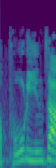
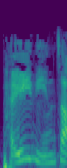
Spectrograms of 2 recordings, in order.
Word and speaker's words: 涪陵: 可是他自称财经专家，他在电视节目里面，他公开说了，大陆人很穷，吃不起杂菜，所以呢，涪陵榨菜应该叫涪陵榨菜，他念错，中文太差，他就念成培林榨菜，也闹了笑话。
